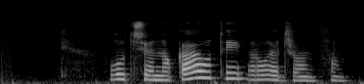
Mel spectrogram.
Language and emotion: Russian, neutral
